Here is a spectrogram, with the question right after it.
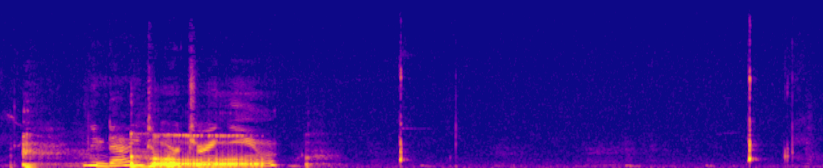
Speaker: Baby hiccups are so cute. Poor baby.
